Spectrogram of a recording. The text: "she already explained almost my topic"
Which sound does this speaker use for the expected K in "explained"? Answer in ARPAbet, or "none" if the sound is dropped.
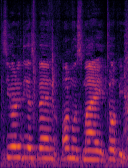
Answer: none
